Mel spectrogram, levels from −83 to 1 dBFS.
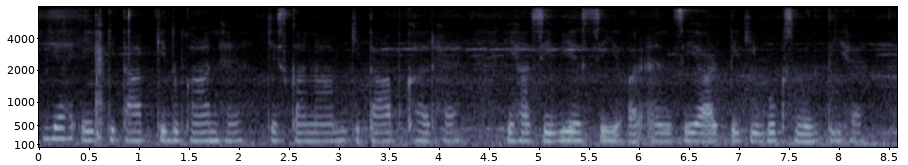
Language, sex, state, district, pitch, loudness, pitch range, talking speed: Hindi, female, Bihar, Darbhanga, 180 Hz, -35 LUFS, 180-190 Hz, 125 wpm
